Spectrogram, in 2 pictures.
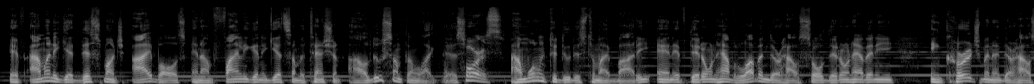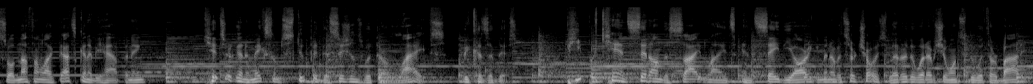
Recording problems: background music; loud; throughout; 9 dB below the speech

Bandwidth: 15 kHz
